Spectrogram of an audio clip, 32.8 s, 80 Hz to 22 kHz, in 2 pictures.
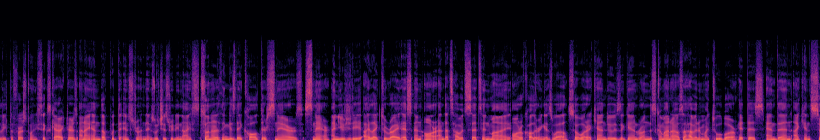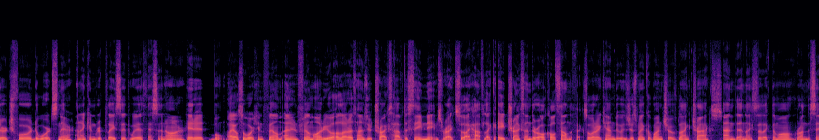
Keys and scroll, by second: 17.8 typing, 19.1 typing, 28.1 BackSpace.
